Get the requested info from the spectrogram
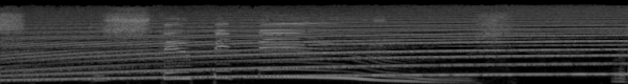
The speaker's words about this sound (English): How y'all like my tornado sound? That's how it sounds when them tornadoes come through Texas. Them alarms go off like that.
